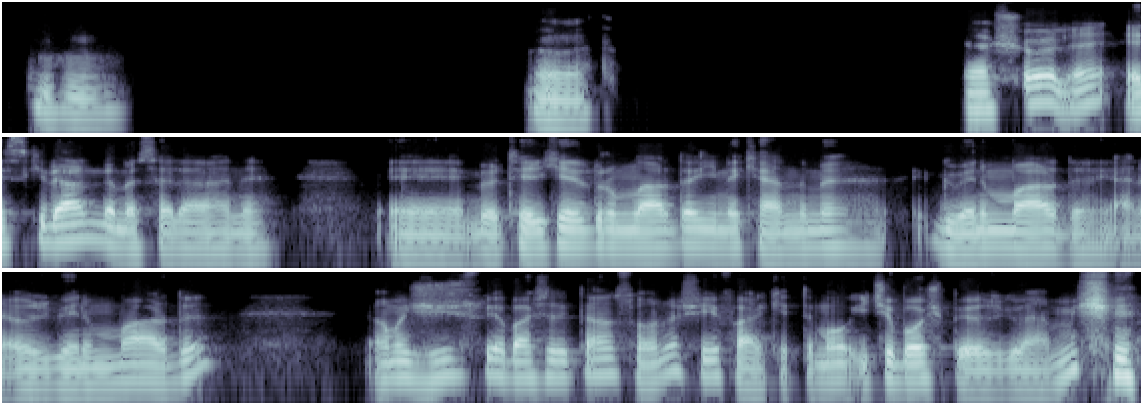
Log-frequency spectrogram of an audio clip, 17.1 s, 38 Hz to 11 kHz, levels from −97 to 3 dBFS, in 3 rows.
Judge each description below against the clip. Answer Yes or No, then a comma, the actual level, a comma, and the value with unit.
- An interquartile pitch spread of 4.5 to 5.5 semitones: No, average, 3.7 semitones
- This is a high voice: No, low, 100 Hz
